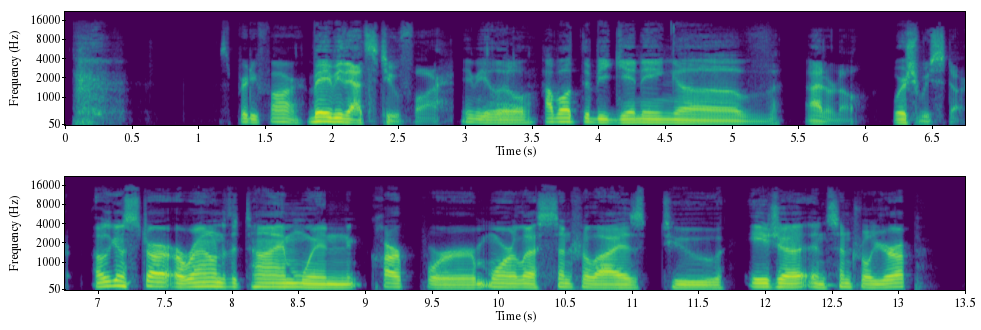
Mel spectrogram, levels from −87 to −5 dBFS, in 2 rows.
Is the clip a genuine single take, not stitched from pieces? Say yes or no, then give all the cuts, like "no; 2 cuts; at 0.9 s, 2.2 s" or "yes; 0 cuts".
no; 4 cuts; at 2.9 s, 5.5 s, 6.9 s, 11.8 s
